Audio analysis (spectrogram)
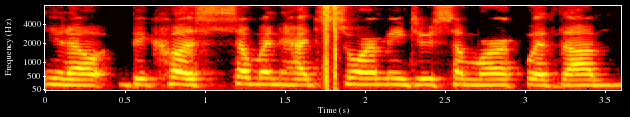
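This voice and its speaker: Someone with a New York accent speaks at a moderate pace. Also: woman. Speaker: psychic medium. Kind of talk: interview. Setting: radio show.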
